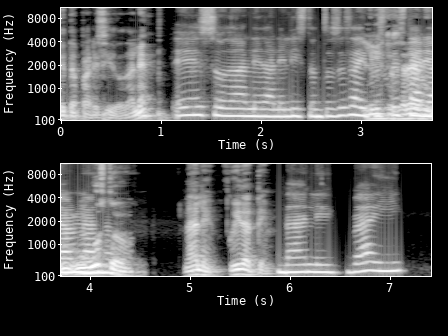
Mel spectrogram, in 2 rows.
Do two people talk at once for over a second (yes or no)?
yes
